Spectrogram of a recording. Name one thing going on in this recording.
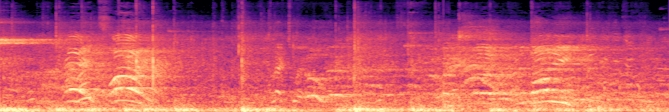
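Sneakers squeak on a hardwood floor in an echoing gym.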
